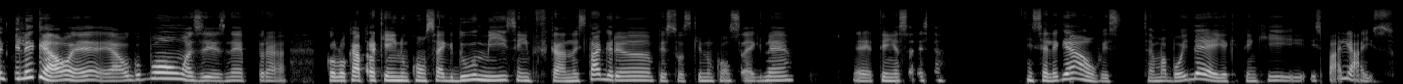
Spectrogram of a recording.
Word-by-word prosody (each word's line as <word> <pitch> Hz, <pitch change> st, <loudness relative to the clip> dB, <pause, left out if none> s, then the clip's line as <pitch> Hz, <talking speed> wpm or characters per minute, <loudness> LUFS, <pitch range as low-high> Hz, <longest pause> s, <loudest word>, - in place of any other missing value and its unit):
É, -, -, +3 dB
que 265 Hz, +1 st, -2 dB
legal, 265 Hz, -, +7 dB
é 190 Hz, -2 st, +1 dB
é -, -, -2 dB
algo 195 Hz, +6 st, -2 dB
bom 270 Hz, 0 st, +5 dB
às 185 Hz, -3 st, -1 dB
vezes, 170 Hz, -2 st, -3 dB
né, 180 Hz, +1 st, -4 dB
pra 175 Hz, -1 st, -7 dB, 0.4 s
colocar 180 Hz, +1 st, +4 dB
pra 195 Hz, +1 st, +3 dB
quem 185 Hz, -1 st, +2 dB
não 180 Hz, -1 st, +2 dB
consegue 175 Hz, 0 st, -1 dB
dormir, 195 Hz, +2 st, +2 dB
sem 190 Hz, -3 st, -4 dB
ficar 165 Hz, -1 st, -3 dB
no 160 Hz, +2 st, -1 dB
Instagram, 190 Hz, -1 st, 0 dB
pessoas 160 Hz, -3 st, -9 dB
que 175 Hz, -, -9 dB
não 170 Hz, -1 st, -4 dB
consegue, 170 Hz, 0 st, -8 dB
né, 185 Hz, +2 st, -2 dB, 0.6 s
é, 155 Hz, -1 st, -5 dB
tem 170 Hz, -2 st, -3 dB
essa 165 Hz, -, -8 dB
essa 180 Hz, -1 st, -12 dB, 0.8 s
isso 180 Hz, -1 st, -2 dB
é 180 Hz, -, +2 dB
legal, 230 Hz, -, +2 dB
isso 145 Hz, -2 st, -10 dB, 0.3 s
é 160 Hz, -, -7 dB
uma 170 Hz, +2 st, -5 dB
boa 165 Hz, +3 st, -3 dB
ideia 210 Hz, -10 st, +1 dB
que -, -, -26 dB
tem 160 Hz, -2 st, -9 dB
que 175 Hz, 0 st, -9 dB
espalhar 185 Hz, +10 st, -5 dB
isso. -, -, -16 dB
180 Hz, 185 wpm, -23 LUFS, 170-200 Hz, 0.8 s, legal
